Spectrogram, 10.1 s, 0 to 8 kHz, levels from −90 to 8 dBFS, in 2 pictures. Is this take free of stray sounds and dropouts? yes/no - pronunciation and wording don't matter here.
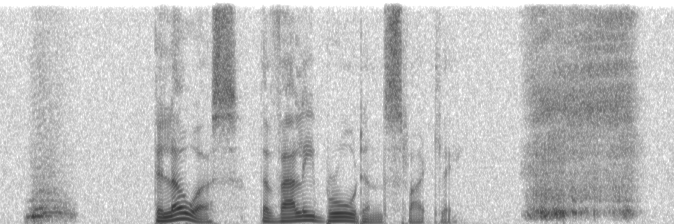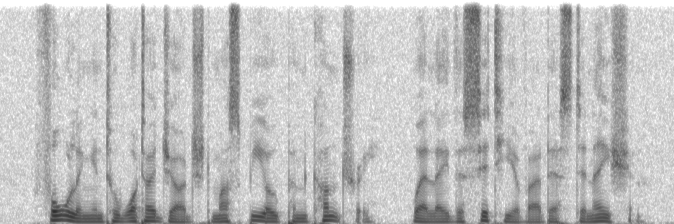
no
